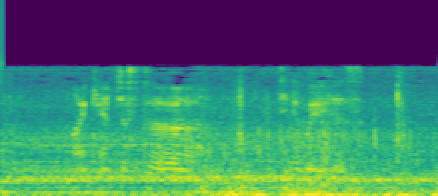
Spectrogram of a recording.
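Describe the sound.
The steady low road rumble of a car being driven runs under a voice talking throughout, with the engine and tyre noise holding an even level without breaks.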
